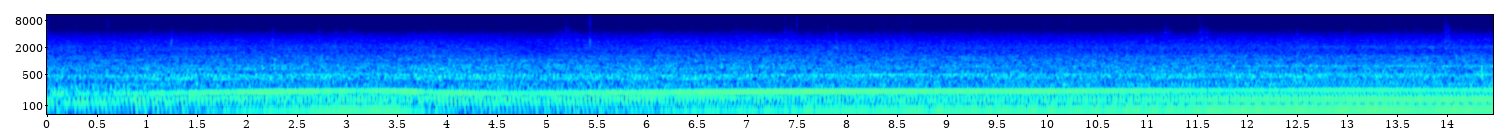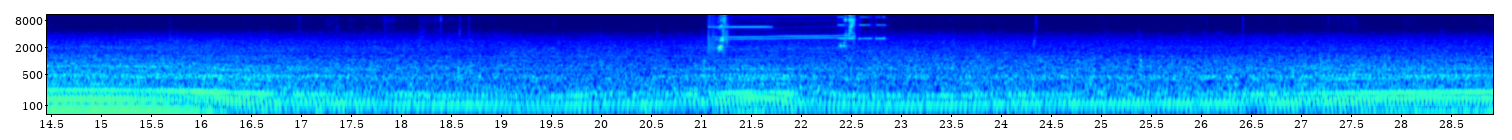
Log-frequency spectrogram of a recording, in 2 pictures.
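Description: A car engine hums steadily while driving, easing off partway through.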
